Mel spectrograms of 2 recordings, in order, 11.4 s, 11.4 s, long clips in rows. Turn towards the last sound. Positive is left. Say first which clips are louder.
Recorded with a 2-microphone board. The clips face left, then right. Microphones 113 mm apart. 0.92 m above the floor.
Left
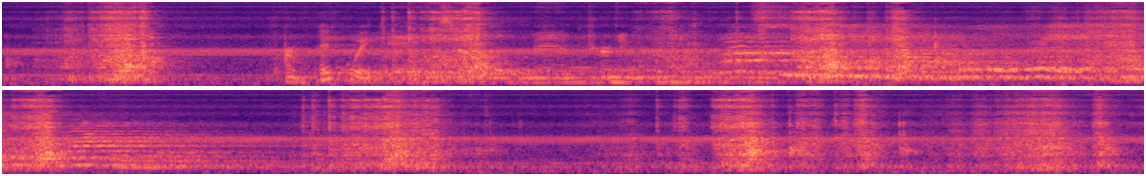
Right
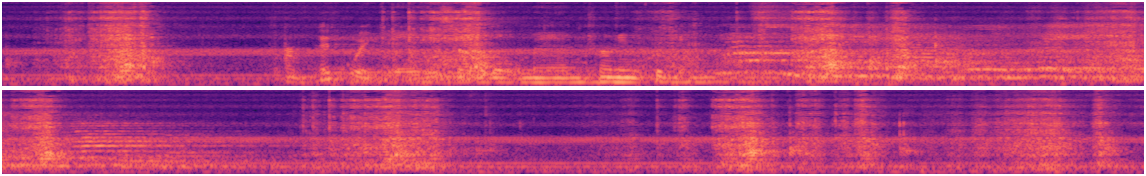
# left 1 dB
turn(degrees=60)  # may be behind; listen again after turning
